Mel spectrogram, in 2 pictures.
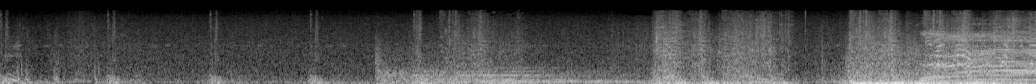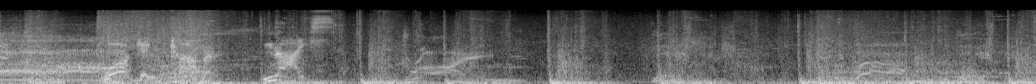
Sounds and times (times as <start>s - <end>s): Speech: 11.3s - 13.8s.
